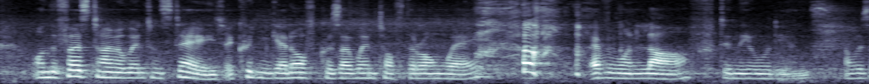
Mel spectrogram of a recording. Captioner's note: laughs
